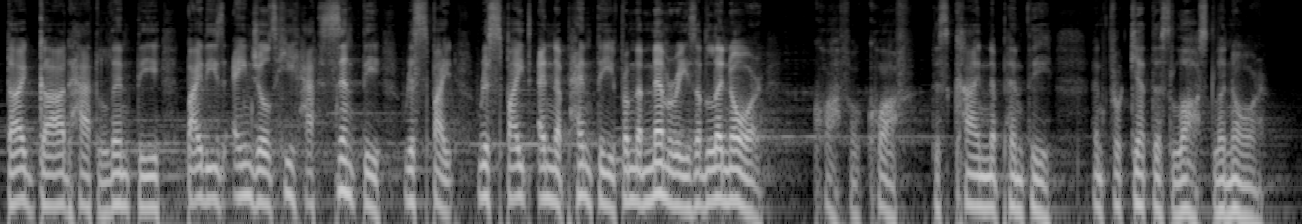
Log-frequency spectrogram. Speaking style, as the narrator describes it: I cried

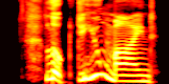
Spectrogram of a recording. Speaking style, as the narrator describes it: Jerry snapped

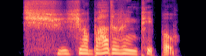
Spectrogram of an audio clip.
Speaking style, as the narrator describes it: she hissed

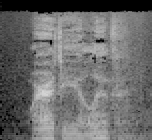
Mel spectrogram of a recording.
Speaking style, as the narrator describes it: whispering

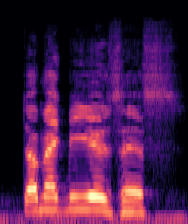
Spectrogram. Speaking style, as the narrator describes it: yelled

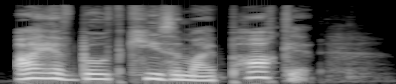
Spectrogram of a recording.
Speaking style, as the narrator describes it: cried Poirot, dumbfounded

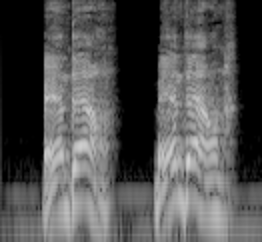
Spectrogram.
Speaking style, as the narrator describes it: people yelling

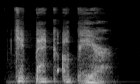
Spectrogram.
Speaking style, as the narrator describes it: whispered

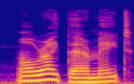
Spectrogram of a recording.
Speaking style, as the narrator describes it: one female slurred

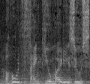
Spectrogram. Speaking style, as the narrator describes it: Lycaon exclaimed with tears of gratitude streaming down his face

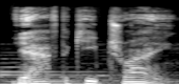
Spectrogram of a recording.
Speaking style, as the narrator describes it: Bill would whisper to him

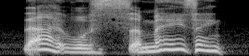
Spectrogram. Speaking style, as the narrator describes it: Marion said, using my mouth, although she still slurred the words a little

